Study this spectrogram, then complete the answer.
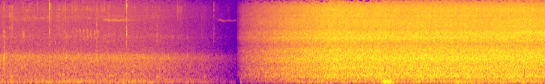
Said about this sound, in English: The water's starting to pick up pace again as it whips around a meandering corner. Just around this corner, I know for a fact that we're going to be greeted by the Strid itself.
